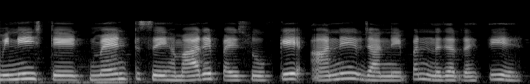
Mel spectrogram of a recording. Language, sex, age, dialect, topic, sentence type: Hindi, female, 18-24, Marwari Dhudhari, banking, statement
